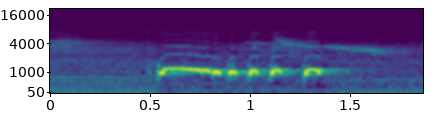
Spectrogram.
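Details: Local wild zebra dove singing, used to coax lazy doves into song: one phrase of about a second, a smooth opening coo breaking into five quick pulsed, bubbling notes at a steady pitch.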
